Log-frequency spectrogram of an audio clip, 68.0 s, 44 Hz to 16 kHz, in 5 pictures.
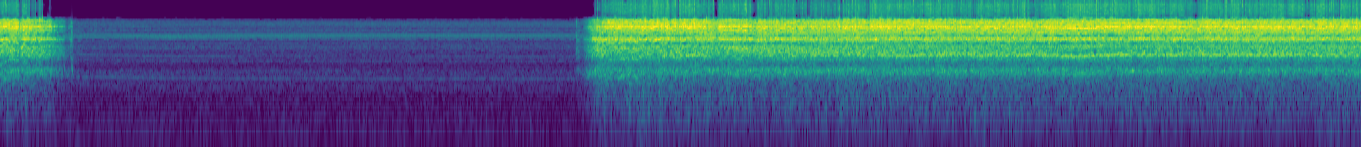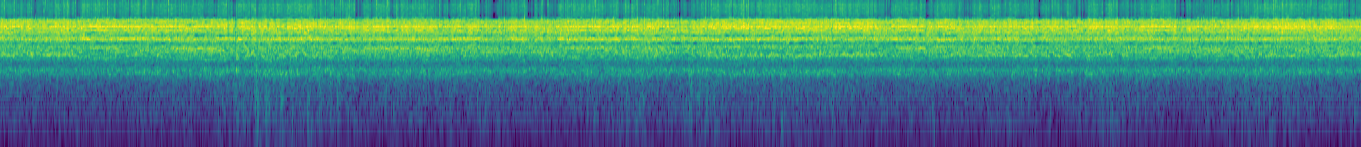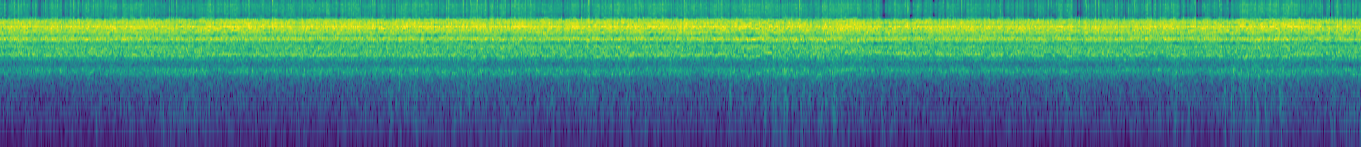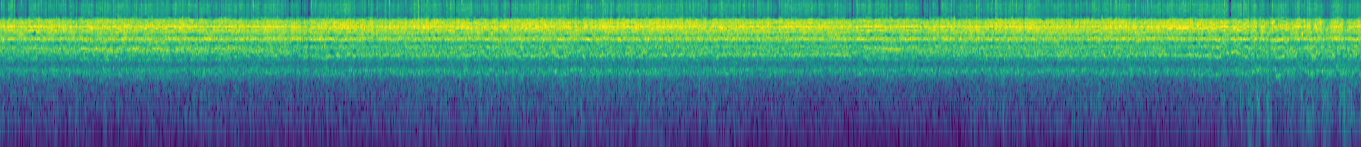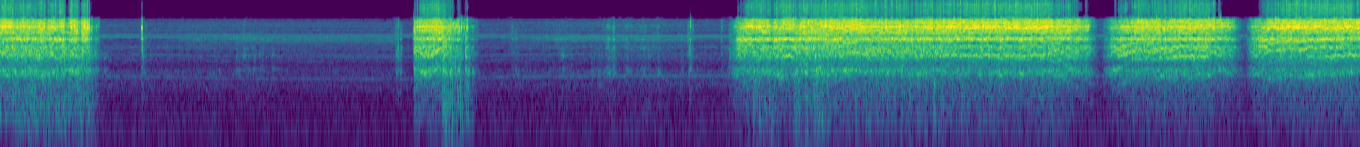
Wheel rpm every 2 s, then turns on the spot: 40, 0, 20, 210, 230, 230, 240, 220, 210, 220, 220, 230, 230, 230, 230, 230, 230, 240, 240, 230, 220, 220, 230, 230, 230, 230, 220, 120, 0, 40, 10, 190, 160, 130.
none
